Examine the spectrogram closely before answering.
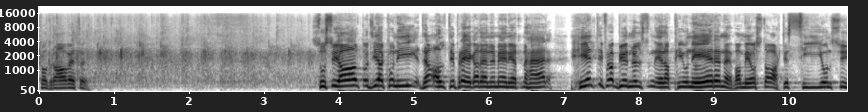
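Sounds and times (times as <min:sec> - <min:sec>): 
speech: 0:00.0 - 0:00.8, 0:03.7 - 0:10.7
audience applause: 0:00.0 - 0:03.9.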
